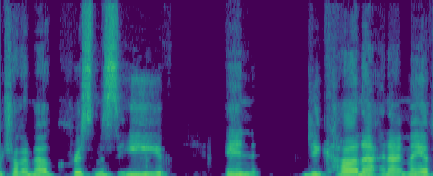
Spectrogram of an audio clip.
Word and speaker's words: Dikanka: It's a DIKANKA.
